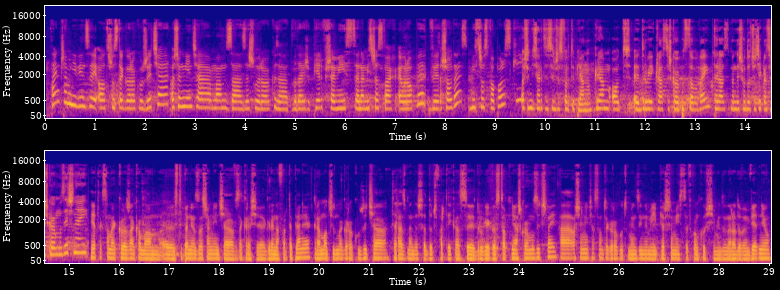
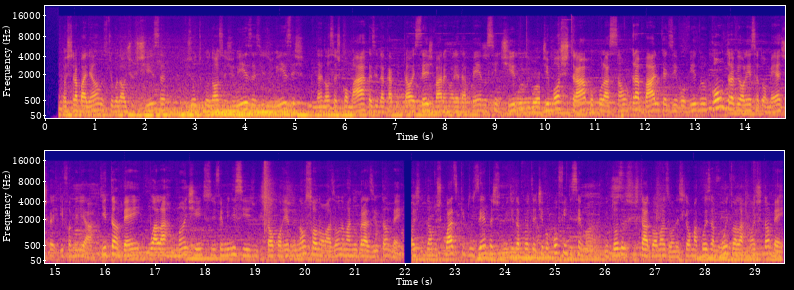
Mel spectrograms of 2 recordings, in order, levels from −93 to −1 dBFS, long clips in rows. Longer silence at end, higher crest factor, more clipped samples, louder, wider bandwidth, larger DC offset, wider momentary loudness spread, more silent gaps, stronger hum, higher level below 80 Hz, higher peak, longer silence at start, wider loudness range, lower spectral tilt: about the same, 0 s vs 0 s; about the same, 18 dB vs 18 dB; neither; second, -21 LUFS vs -18 LUFS; about the same, 15 kHz vs 16 kHz; neither; second, 4 LU vs 8 LU; second, none vs 22.00-22.12 s; neither; second, -50 dBFS vs -28 dBFS; about the same, -2 dBFS vs 0 dBFS; second, 0 s vs 0.25 s; about the same, 2 LU vs 4 LU; second, -5 dB/octave vs -7 dB/octave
